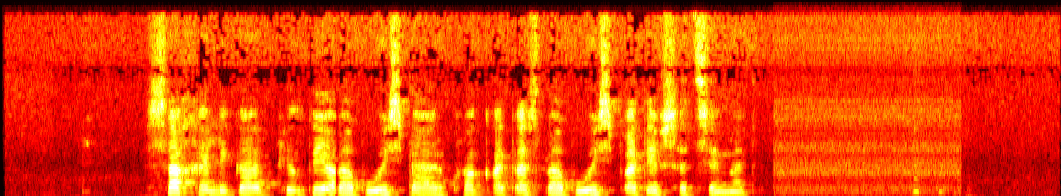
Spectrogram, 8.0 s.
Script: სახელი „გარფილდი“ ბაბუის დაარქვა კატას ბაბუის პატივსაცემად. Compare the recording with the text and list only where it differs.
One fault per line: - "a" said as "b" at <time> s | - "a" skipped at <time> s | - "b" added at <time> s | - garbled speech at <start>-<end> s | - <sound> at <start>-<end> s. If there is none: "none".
- laugh at 6.8-7.1 s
